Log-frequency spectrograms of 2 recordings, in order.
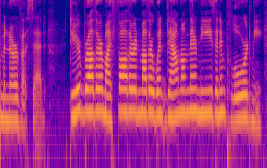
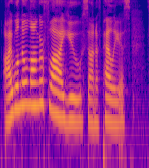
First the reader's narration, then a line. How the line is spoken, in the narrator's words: said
